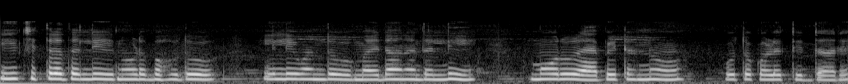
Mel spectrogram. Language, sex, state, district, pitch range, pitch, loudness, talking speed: Kannada, female, Karnataka, Bellary, 220-240 Hz, 230 Hz, -16 LUFS, 70 wpm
